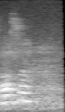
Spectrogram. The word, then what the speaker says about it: SLSA: There's also existing security frameworks that are good to follow such as SLSA or it's pronounced TASA um that provides you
